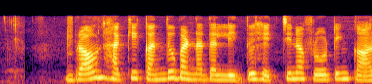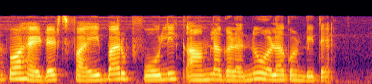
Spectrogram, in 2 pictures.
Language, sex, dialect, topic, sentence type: Kannada, female, Mysore Kannada, agriculture, statement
